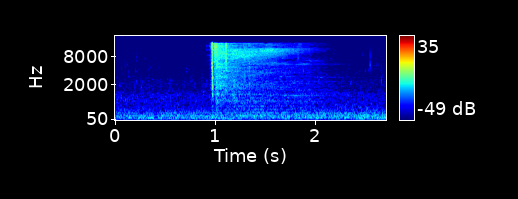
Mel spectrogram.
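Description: A building tool starts with a sudden bright hiss.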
